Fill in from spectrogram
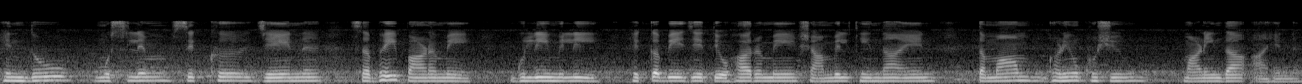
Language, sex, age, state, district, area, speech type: Sindhi, female, 45-60, Rajasthan, Ajmer, urban, spontaneous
